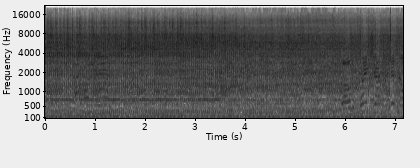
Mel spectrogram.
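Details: Dodge Charger 440 big block V8 at rough idle; uneven metallic clatter about three knocks a second; crank catching the oil pan or pickup tube.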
